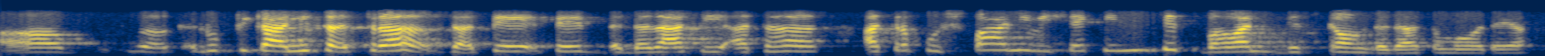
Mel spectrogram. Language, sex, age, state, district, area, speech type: Sanskrit, female, 45-60, Maharashtra, Mumbai City, urban, conversation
